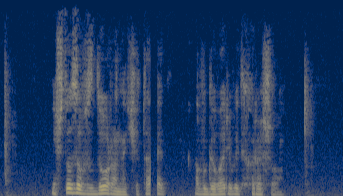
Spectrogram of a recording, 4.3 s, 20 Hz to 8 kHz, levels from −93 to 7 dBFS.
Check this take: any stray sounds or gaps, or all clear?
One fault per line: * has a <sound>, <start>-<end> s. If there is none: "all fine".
* has a dropout, 1.9-2.0 s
